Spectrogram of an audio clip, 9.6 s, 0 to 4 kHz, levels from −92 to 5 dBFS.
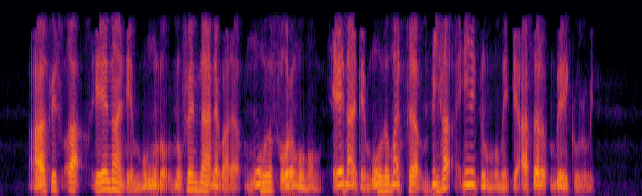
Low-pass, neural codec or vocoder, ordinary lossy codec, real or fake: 3.6 kHz; autoencoder, 44.1 kHz, a latent of 192 numbers a frame, MeloTTS; MP3, 32 kbps; fake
